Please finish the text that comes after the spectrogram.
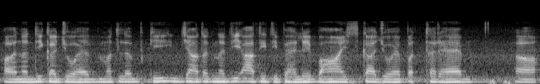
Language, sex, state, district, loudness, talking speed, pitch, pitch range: Hindi, male, Himachal Pradesh, Shimla, -14 LUFS, 235 wpm, 125 Hz, 120-125 Hz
